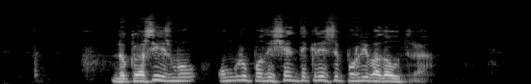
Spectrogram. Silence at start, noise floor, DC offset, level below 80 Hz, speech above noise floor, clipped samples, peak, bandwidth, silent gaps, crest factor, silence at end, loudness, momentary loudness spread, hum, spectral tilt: 0.35 s; -66 dBFS; under 0.1%; -58 dBFS; 45 dB; under 0.1%; -4 dBFS; 11 kHz; none; 20 dB; 1 s; -22 LUFS; 13 LU; none; -6 dB/octave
